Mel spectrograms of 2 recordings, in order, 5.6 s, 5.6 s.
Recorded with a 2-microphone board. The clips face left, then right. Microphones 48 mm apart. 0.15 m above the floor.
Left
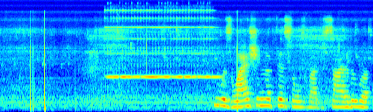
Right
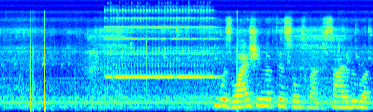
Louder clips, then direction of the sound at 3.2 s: Left 4 dB; 35° left (ahead or behind).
